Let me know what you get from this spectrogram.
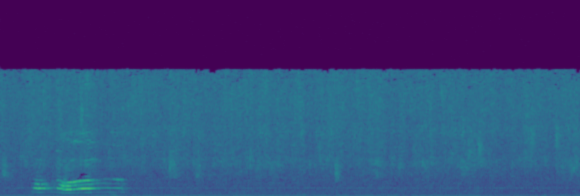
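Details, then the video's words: Domestic cat crying at the door after its owner has left, giving one drawn-out wavering whine of about one and a half seconds that bends up and down, followed by quiet room hum. "Cat Whining and Crying at the Door After Owner Leaves"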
